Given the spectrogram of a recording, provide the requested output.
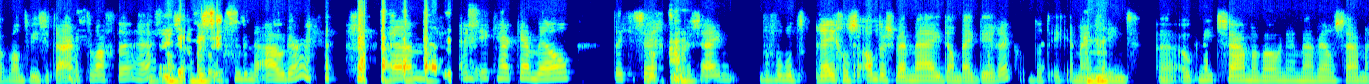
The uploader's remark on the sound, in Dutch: Helaas slechte geluidskwaliteit.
